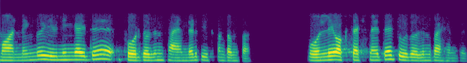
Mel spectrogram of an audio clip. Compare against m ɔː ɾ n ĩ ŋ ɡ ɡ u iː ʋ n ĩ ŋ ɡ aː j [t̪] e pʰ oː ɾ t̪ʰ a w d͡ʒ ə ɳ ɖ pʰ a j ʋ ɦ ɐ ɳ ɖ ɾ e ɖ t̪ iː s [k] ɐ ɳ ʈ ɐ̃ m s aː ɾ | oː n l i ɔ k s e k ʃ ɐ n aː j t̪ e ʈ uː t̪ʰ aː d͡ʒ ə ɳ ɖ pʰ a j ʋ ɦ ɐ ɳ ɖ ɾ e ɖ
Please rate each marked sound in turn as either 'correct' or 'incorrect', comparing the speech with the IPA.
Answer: correct, correct

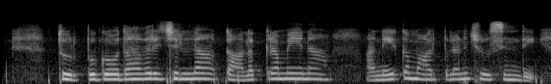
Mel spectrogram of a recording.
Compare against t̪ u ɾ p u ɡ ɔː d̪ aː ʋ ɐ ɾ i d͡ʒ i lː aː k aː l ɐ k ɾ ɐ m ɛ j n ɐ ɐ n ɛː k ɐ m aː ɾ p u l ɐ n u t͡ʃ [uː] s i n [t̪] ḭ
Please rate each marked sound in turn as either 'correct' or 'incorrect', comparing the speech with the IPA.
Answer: correct, incorrect

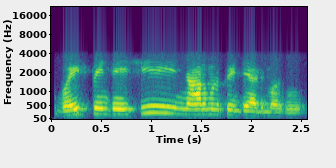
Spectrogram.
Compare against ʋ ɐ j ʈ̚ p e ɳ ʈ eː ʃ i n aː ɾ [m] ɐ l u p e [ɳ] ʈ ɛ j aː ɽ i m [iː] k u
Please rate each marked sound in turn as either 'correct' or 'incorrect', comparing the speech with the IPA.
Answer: correct, correct, incorrect

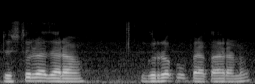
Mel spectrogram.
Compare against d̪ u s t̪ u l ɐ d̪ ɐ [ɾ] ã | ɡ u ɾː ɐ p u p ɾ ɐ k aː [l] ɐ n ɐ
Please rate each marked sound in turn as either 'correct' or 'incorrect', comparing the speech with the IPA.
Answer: correct, incorrect

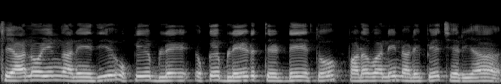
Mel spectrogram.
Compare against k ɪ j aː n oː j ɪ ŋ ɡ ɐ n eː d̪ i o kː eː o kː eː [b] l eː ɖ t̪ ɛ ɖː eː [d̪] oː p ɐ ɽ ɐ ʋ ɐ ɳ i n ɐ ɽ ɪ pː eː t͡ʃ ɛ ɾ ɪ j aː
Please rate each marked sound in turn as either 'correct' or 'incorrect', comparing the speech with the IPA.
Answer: correct, incorrect

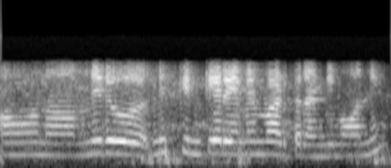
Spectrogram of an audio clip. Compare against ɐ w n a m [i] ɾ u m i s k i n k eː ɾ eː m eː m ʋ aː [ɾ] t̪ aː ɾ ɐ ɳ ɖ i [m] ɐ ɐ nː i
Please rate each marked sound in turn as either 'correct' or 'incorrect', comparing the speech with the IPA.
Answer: incorrect, incorrect, correct

